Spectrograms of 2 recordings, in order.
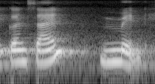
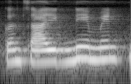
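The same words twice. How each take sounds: First: कंसाइनमेंट with a silent g, said slowly; correct pronunciation. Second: कंसाइग्नेमेंट with the g sounded, the wrong way; wrong pronunciation. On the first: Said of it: "इसको हम बोलते हैं कंसाइनमेंट". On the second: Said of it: "नहीं बोलेंगे". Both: Shown as a demonstration.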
